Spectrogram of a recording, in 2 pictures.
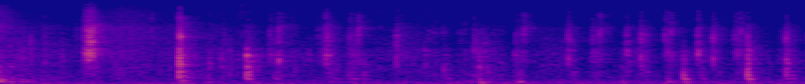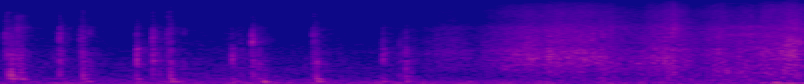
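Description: Quick-Grip one-handed bar clamp being pumped tight on a plastic tail light housing: a run of light, irregular ratchet clicks from the trigger, with a soft rustle near the end.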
